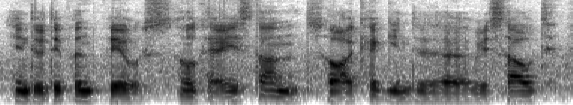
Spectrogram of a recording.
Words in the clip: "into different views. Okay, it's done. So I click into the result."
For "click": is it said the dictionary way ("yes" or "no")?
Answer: no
